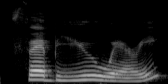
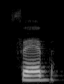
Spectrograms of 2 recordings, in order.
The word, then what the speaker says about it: February: So, this could be said, pronounced as February, okay? February. Or it could be pronounced with the R sound, February, okay?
